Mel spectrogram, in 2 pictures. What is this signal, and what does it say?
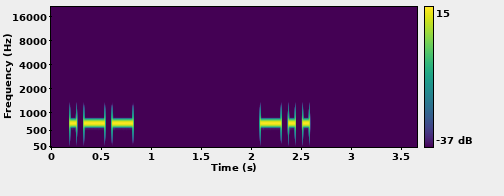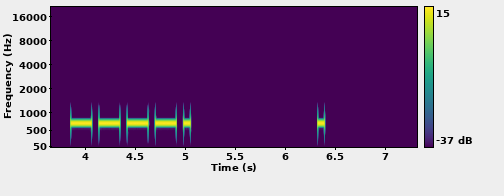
Morse code, heard as a keyed tone, about 17 wpm, spaced as for 6 wpm, 700 Hz. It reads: WD9E
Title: USA Call Signs - 4 Characters - 6x Character Spacing - 17wpm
